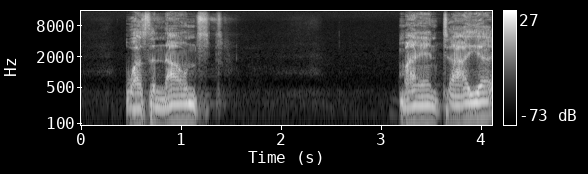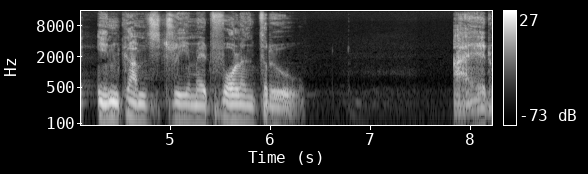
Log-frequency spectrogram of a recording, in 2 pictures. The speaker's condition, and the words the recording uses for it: Laryngectomy. To have a sexy voice like mine You've got to have a cancer really deep into your larynx.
